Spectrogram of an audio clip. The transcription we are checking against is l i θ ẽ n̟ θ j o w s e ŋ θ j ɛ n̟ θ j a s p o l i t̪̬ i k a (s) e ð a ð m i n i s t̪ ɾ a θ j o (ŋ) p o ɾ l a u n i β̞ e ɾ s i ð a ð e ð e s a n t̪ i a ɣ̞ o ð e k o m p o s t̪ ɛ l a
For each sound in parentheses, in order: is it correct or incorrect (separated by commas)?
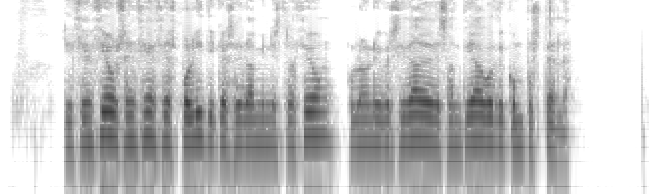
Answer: correct, correct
